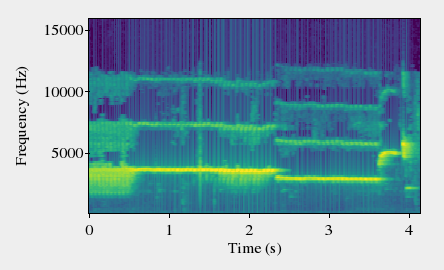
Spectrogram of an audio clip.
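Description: A Waterslager canary opens with a rough, rapid trill, then holds a long pure whistled tone that steps slightly lower before ending in brief rising notes.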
